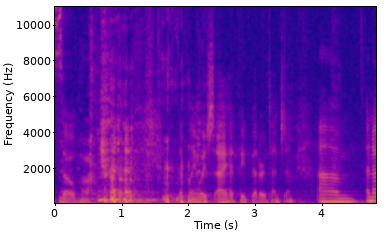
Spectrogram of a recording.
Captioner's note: laughter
